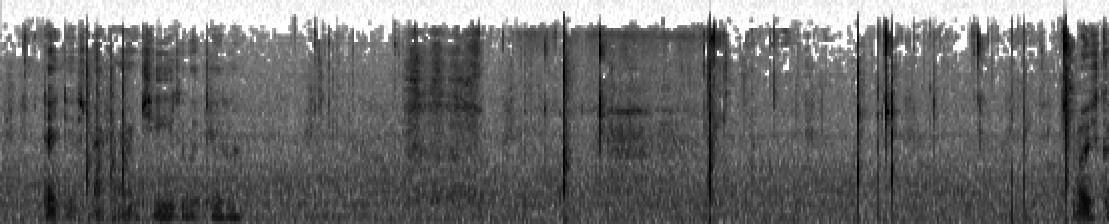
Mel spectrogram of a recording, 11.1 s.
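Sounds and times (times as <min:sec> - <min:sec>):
man chewing: 0:03.0 - 0:10.7.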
